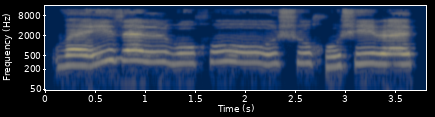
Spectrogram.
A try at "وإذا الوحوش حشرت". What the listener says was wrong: கொஞ்சம் டோன் மாறுது.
